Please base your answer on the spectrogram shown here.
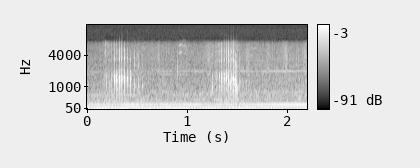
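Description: Gang birds cawing over a corpse in the video game Beyond a Steel Sky, two rough, croaking calls spaced about a second apart, mid-distance, over a steady low electronic hum with no talking.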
